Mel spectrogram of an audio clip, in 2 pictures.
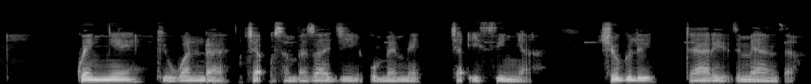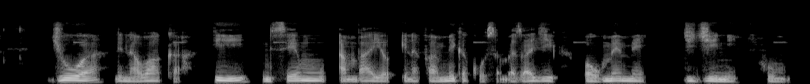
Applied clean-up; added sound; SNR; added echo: none; none; none; none.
